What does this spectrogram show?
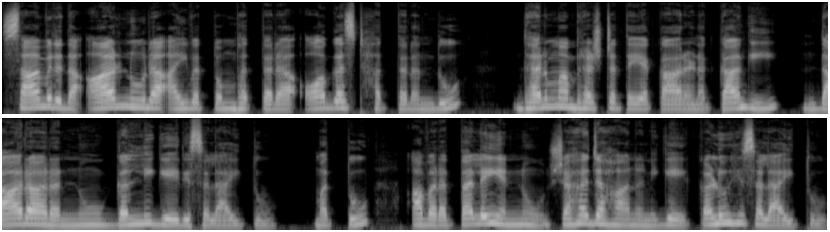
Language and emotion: Kannada, neutral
